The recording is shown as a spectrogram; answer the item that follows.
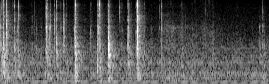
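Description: Small clicks and taps of model railway tank wagons being set back onto the track by hand, wheels and couplings knocking on the rails. A quick run of clicks fills the first two and a half seconds, then it goes quiet.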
